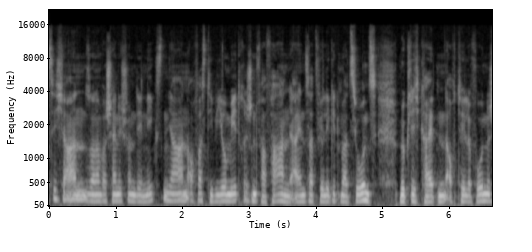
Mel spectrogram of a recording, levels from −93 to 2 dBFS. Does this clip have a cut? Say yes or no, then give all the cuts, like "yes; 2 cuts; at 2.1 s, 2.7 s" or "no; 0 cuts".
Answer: yes; 1 cut; at 4.0 s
